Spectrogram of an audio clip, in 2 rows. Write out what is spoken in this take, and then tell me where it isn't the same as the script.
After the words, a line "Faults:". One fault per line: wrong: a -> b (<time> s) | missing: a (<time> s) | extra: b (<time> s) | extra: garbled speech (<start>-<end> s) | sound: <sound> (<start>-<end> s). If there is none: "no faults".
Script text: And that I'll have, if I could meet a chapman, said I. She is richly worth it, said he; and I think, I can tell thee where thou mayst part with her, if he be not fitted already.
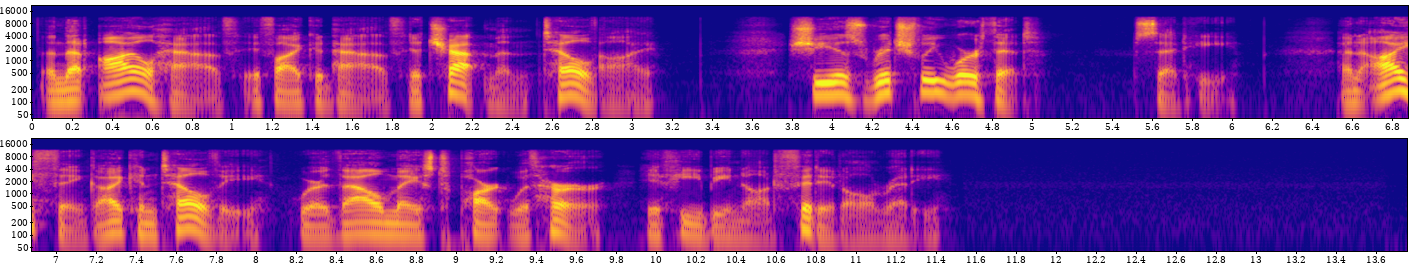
And that I'll have, if I could have a chapman, tell I. She is richly worth it, said he; and I think, I can tell thee where thou mayst part with her, if he be not fitted already.
Faults:
wrong: meet -> have (1.5 s)
wrong: said -> tell (2.5 s)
